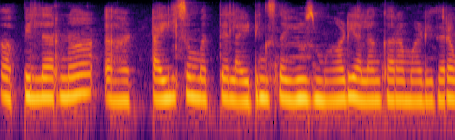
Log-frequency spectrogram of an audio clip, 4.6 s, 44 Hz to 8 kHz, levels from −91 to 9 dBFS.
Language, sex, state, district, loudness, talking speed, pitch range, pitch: Kannada, female, Karnataka, Bangalore, -13 LUFS, 130 wpm, 200-220 Hz, 210 Hz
